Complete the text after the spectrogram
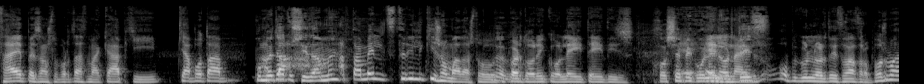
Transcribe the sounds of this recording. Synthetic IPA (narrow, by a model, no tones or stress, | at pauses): θɐe̞pe̞zɐnst̪o̞pɾot̪ɐθimɐkɐpçiceɐpo̞t̪ɐpumet̪ɐt̪usiðɐmeɐpot̪ɐme̞lit̪i̥st̪ɾiliciso̞mɐðɐst̪ot̪opeɾt̪o̞ɾiko̞leit̪eit̪is | xosepikulenoɾnɐit̪opikulinoɾt̪iθoɐnθɾo̞pozmɐ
